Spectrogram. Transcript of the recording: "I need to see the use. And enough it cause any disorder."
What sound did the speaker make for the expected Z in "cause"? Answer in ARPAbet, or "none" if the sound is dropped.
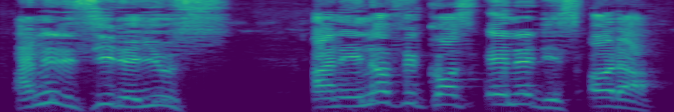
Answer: S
